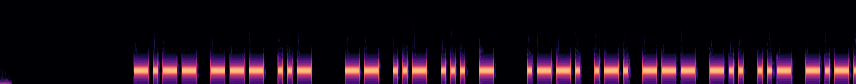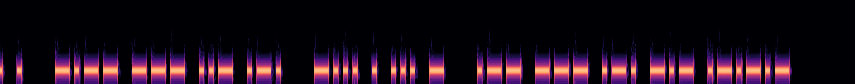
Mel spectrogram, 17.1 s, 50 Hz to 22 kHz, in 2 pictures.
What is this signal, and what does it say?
Morse code, heard as a keyed tone, about 25 wpm, 700 Hz. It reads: YOU MUST PRODUCE YOUR BEST WORK.
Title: Sentences from Top 1000 Words - Review Part 3 - 25wpm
